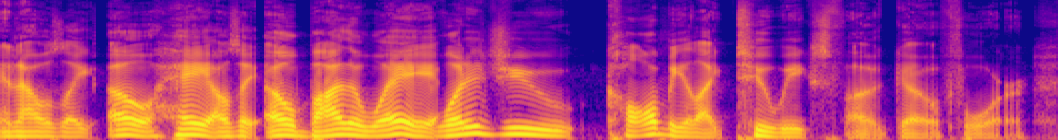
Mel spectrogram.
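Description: Speaking at a moderate pace with a Texan accent, a man uses vocal fry, lively intonation and an animated tone, recorded with a dry, close sound with no echo, very clean with a silent background. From Texas. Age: 20s. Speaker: professional drummer. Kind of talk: casual chat. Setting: studio.

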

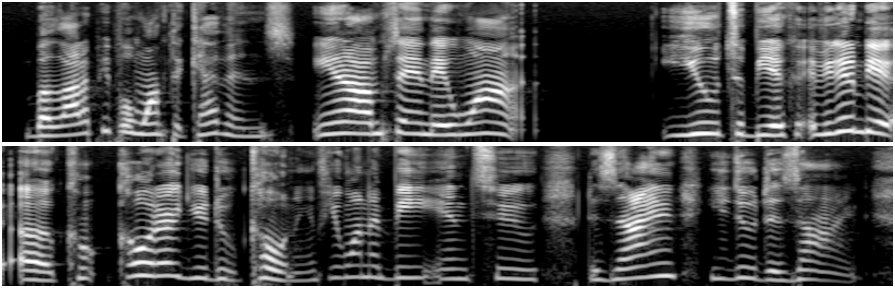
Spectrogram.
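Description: Speech comes very fast with ordinary pitch variation. The sound is dry and close with no echo, on a very clean recording with a silent background. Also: woman, fairly high pitch for a woman, big swings in loudness. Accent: New York. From New York, the Bronx. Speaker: podcaster. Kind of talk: casual chat. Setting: home studio in a Brooklyn brownstone.

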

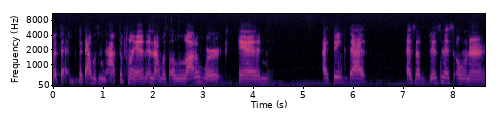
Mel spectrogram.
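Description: Very slow and very even in loudness, a woman talks at a medium pitch with fairly even intonation. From Baltimore, Maryland, US. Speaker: fashion designer. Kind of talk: interview.

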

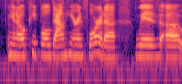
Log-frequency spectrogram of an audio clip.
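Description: This woman's voice sits at a medium pitch. Her intonation stays monotone and flat. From US, military family, moved around. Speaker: TV meteorologist. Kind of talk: casual interview.

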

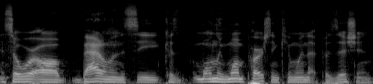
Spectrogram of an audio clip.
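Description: In an unremarkable speaking voice, a man talks at a fairly quick pace with fairly low pitch and fairly even intonation, on a very clean recording with a silent background. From Missouri, US Midwest. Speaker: war veteran and motivational speaker. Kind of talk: casual interview. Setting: in person, same room as host.

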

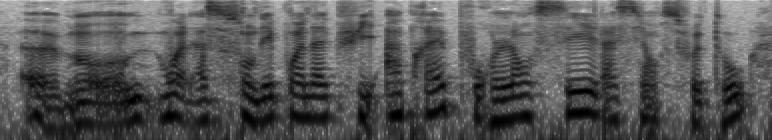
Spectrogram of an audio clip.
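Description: A woman's fairly low voice at a fairly slow pace, ordinary pitch variation, and noticeable background noise. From Paris region. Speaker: artist and photographer. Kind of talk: casual radio chat.

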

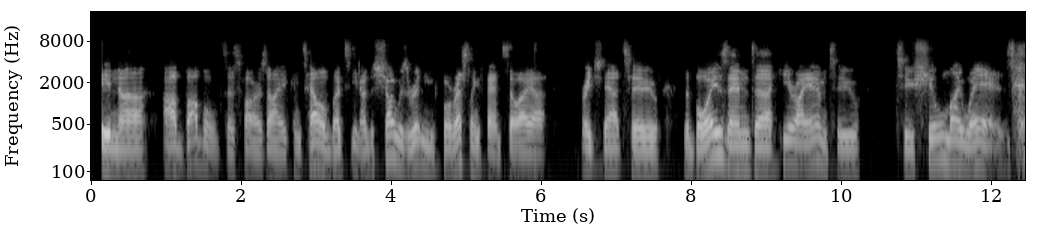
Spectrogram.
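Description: A man's medium-pitched voice in an Australian accent, at a very slow pace. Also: ordinary pitch variation. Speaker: podcast guest, musical theatre writer.

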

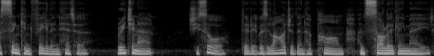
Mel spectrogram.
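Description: A natural reading voice, intonation fairly even throughout

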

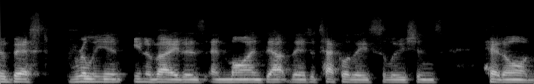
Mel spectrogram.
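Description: The speaker talks in an Australian accent with monotone, flat intonation. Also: man. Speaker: podcast host. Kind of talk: interview conversation.

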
